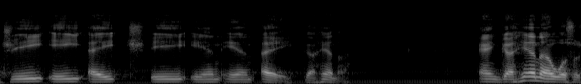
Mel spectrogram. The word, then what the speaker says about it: Gehenna: It's spelled G-E-H-E-N-N-A, Gehenna.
